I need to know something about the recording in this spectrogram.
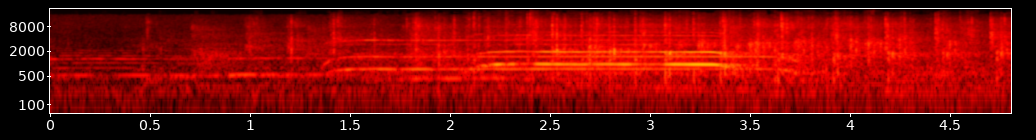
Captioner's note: audience applauding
